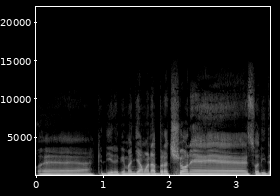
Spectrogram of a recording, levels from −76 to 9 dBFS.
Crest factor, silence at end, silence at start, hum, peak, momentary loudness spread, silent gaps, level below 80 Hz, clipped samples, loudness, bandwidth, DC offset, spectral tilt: 10 dB; 0 s; 0.05 s; none; -10 dBFS; 4 LU; none; -46 dBFS; under 0.1%; -20 LUFS; 11.5 kHz; under 0.1%; -7.5 dB/octave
